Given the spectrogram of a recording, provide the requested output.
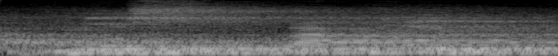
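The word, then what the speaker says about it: مستقيم: Seperti nanti ada lagi qaf dengan kaf, qaf dengan kaf pada mustaqim. Mustaqim. Jadi kalau kita membaca mustaqim yang betul, kalau bukan mustaqim. Ini ada kita jaga kadang-kadang dibacanya mustaqim, kaf dipakai di sini bukan kaf. Ini bacaannya salah, perlu diperbaiki lagi.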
